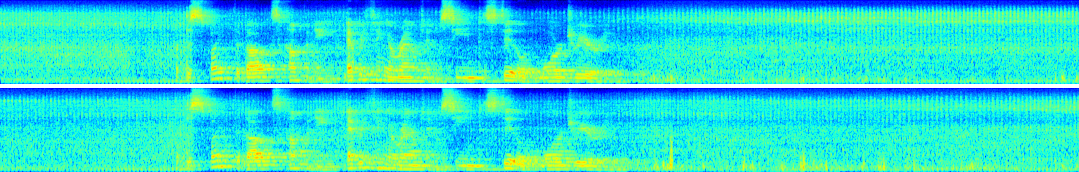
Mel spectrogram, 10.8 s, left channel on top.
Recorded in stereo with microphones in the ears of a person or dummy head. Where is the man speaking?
55° left (ahead or behind), 1.9 m.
